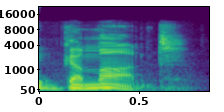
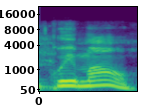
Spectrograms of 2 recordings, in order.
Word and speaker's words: Guimont: the wrong note I've been mispronouncing your name like all through the show CU I wrote it down like this uh and it's Kelly Gant and I'm maybe maybe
